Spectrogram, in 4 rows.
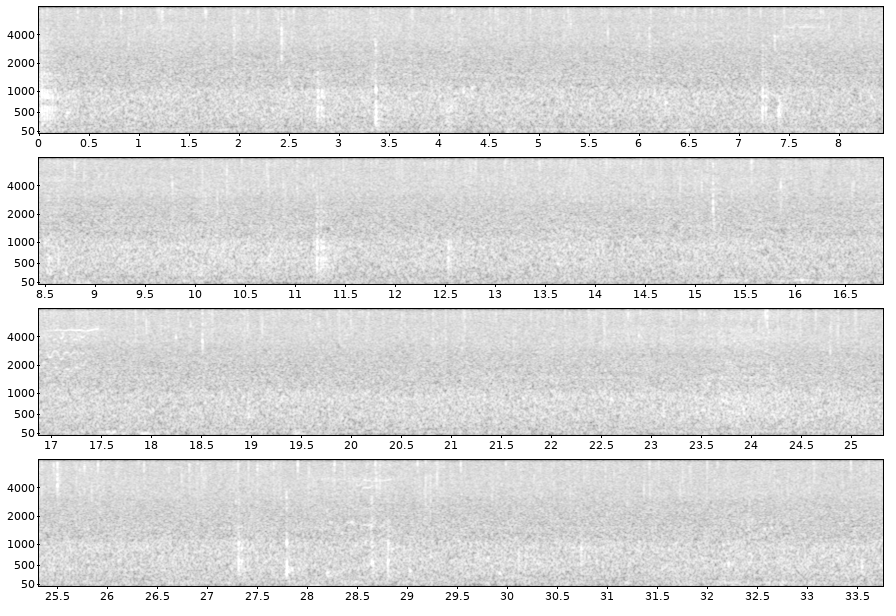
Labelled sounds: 17.0	17.5	killer whale, offshore, 4.6 to 4.9 kHz

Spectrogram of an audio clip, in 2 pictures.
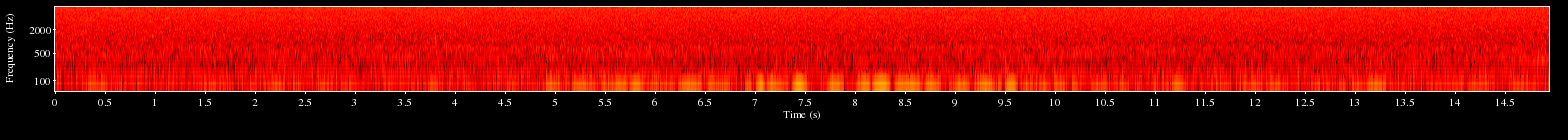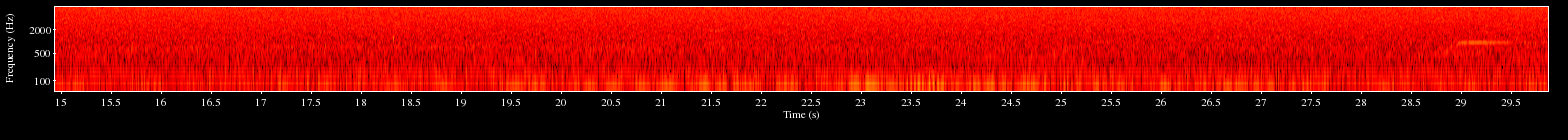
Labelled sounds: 28.9	29.5	humpback whale, 0.80 to 1.0 kHz

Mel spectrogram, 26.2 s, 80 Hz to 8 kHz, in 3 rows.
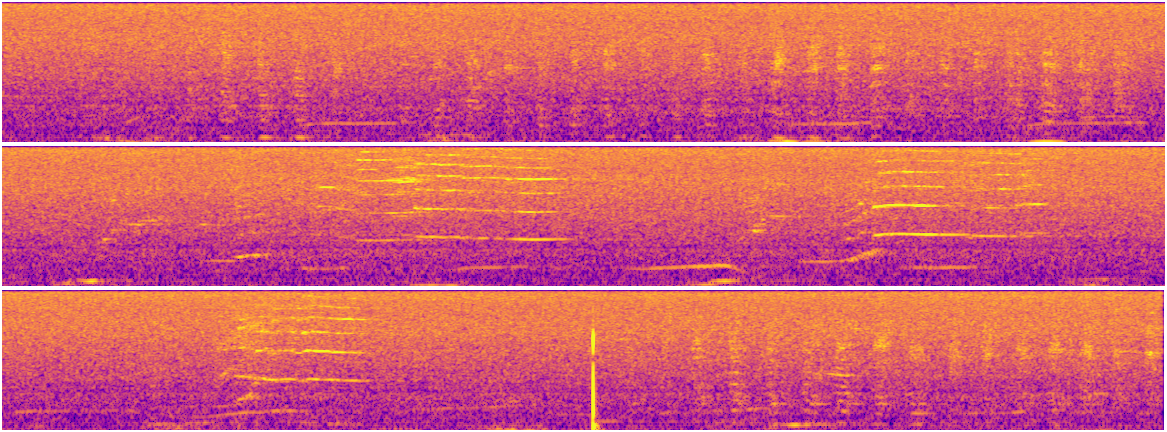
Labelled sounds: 11.1	12.9	humpback whale, 0.96 to 7.9 kHz
15.2	16.4	humpback whale, 1.1 to 7.4 kHz
19.1	20.2	humpback whale, 1.1 to 6.0 kHz

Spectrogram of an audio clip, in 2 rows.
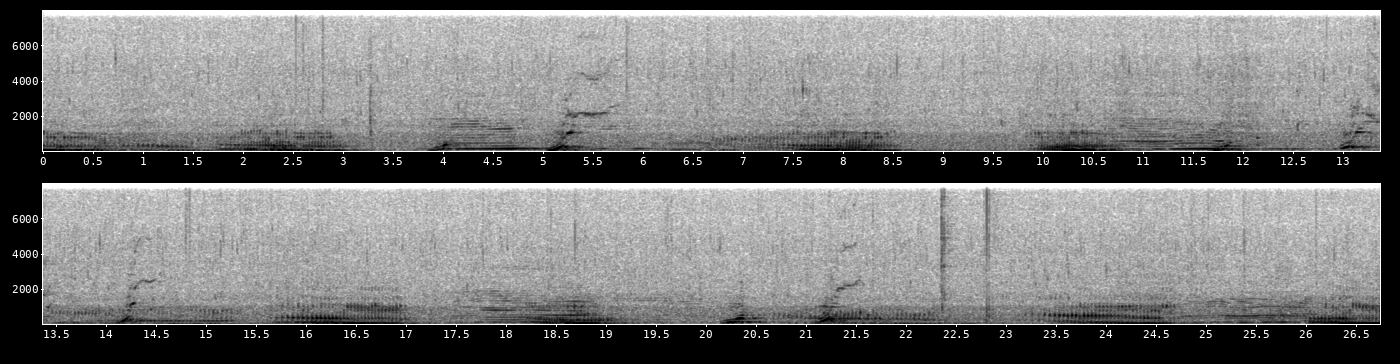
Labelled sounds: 1.9	2.2	humpback whale, 0.97 to 1.3 kHz
4.1	4.7	humpback whale, 1.2 to 1.6 kHz
5.1	5.7	humpback whale, 0.91 to 2.3 kHz
7.8	8.1	humpback whale, 0.94 to 1.2 kHz
10.3	10.6	humpback whale, 0.97 to 1.2 kHz
13.1	13.5	humpback whale, 1.6 to 2.6 kHz
16.4	16.7	humpback whale, 0.78 to 1.2 kHz
17.8	18.8	humpback whale, 0.78 to 1.3 kHz
21.3	21.6	humpback whale, 1.8 to 2.6 kHz
24.1	24.4	humpback whale, 0.97 to 1.2 kHz
24.8	25.3	humpback whale, 1.1 to 1.5 kHz
26.4	26.7	humpback whale, 0.81 to 1.2 kHz

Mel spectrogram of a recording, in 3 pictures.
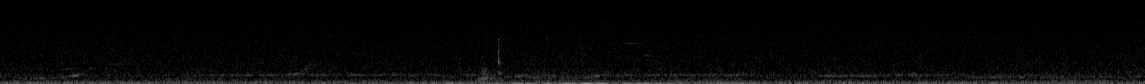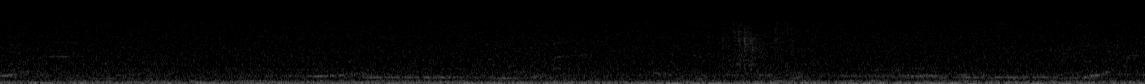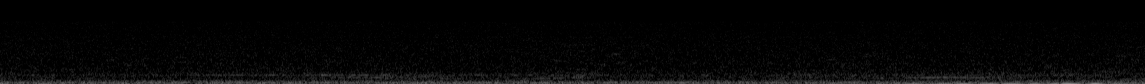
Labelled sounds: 12.0	12.3	humpback whale, 2.7 to 2.8 kHz

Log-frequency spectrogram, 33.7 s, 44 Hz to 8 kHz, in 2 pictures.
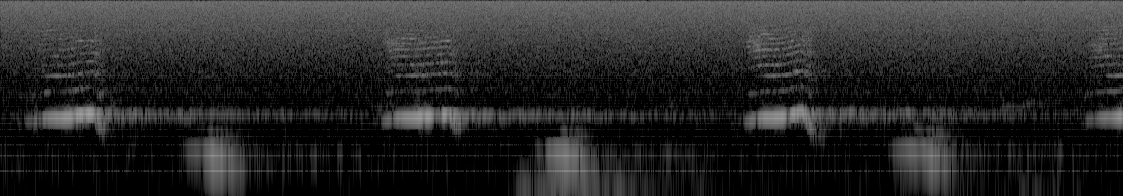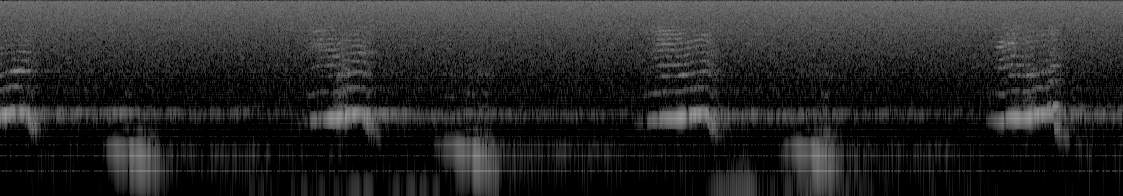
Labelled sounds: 0.7	1.5	humpback whale, 0.99 to 2.3 kHz
5.7	6.8	humpback whale, 0.99 to 2.8 kHz
11.2	12.1	humpback whale, 0.80 to 3.0 kHz
16.5	17.3	humpback whale, 0.80 to 2.1 kHz
21.5	22.4	humpback whale, 0.80 to 2.5 kHz
26.6	27.5	humpback whale, 0.80 to 3.6 kHz
31.8	32.8	humpback whale, 0.80 to 1.5 kHz

